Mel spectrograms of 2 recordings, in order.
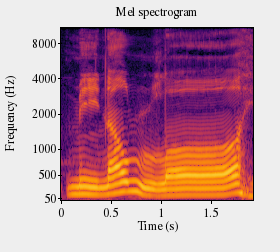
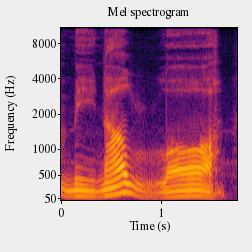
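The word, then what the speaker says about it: من الله: Kemudian Di sini ada lafaz minallahi. Di sini ada lafaz Allah lagi. Di mana lafaz Allah ini didahului huruf yang berharokat fathah, ini dibaca tafkhim atau dibaca tebal. Cara bacanya minallah.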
